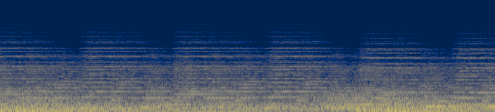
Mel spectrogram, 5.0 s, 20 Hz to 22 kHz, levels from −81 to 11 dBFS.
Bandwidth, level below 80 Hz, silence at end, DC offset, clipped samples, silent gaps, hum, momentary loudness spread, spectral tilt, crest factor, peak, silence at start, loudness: 6 kHz; -22 dBFS; 0 s; under 0.1%; under 0.1%; none; none; 6 LU; -9.5 dB/octave; 14 dB; -2 dBFS; 0 s; -20 LUFS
